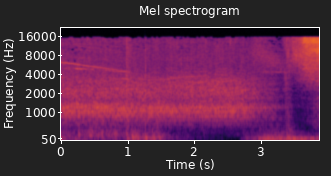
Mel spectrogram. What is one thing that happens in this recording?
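Fireworks crackle and pop overhead.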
